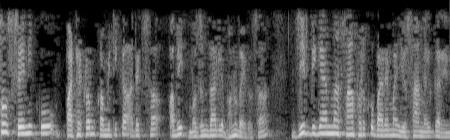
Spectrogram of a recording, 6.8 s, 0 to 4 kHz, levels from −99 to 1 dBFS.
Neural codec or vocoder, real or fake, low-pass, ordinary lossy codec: none; real; 3.6 kHz; AAC, 32 kbps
